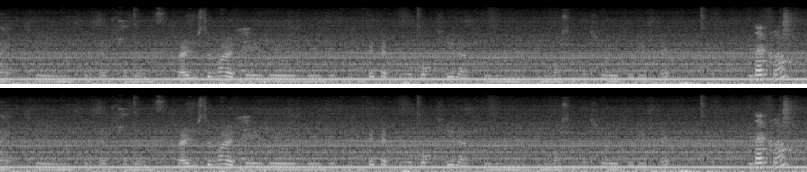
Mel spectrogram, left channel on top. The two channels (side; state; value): both; identical; correlation 1.00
